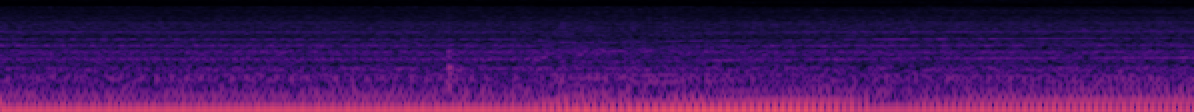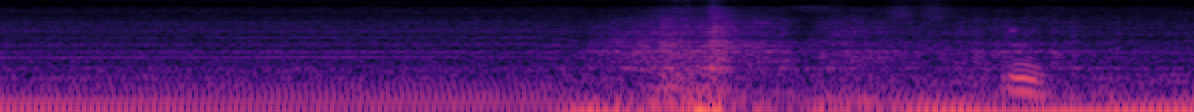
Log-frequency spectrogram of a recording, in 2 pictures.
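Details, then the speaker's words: Hybrid car with newly fitted ethanol conversion kit, first start: brief lumpy uneven running and stumbling rev attempt; owner suspects he swapped the connector plugs while wiring the harness. "Même si c'est très bref, en fait, on entend bien que le moteur tourne pas rond. Il va tourner rond au ralenti, mais après il tourne pas rond."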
